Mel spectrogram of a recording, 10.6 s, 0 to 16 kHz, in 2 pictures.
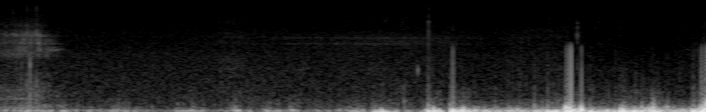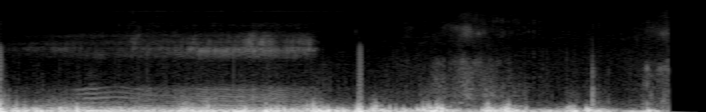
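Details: An old 2017 recording of Bos, a tired dog, sound asleep: after three near-silent seconds, a long, continuous, low, rumbling snore runs on with soft clicks and a faint, higher, whistling tone in the middle.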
